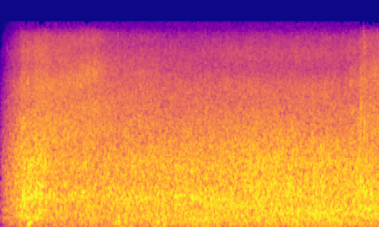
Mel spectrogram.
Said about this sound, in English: All I can hear is the thunder of the crashing waves.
